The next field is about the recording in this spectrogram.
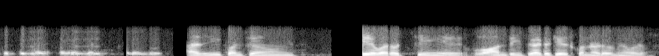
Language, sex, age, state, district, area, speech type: Telugu, male, 60+, Andhra Pradesh, East Godavari, rural, conversation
